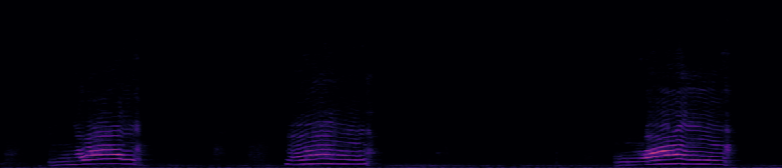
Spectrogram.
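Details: Polydactyl Maine Coon, two years old, meowing and singing indoors: three loud, drawn-out meows, each swelling up then sagging in pitch, spaced about two to three seconds apart in a quiet room.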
